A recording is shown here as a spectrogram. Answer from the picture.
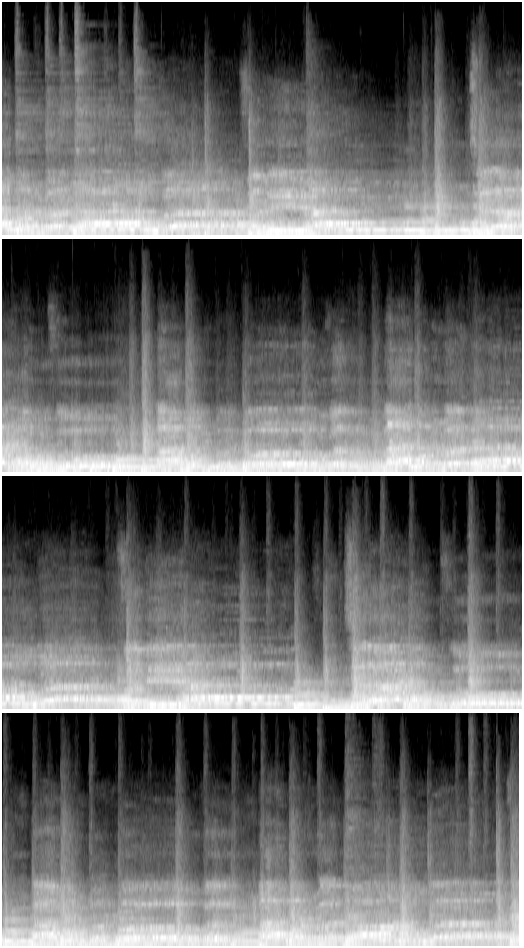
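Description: A gospel worship song sung by a small group of amplified singers, with electric guitar and band accompaniment.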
